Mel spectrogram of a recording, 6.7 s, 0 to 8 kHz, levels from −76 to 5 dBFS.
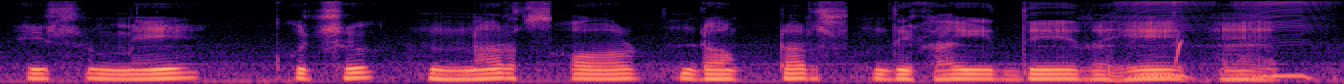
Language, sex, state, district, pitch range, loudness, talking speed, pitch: Hindi, male, Uttar Pradesh, Jalaun, 120-135 Hz, -16 LUFS, 80 wpm, 125 Hz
